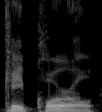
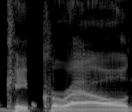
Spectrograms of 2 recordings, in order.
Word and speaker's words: Cape Coral: It's Cape Coral, mm-hmm. Not Cape Corral, not, right.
